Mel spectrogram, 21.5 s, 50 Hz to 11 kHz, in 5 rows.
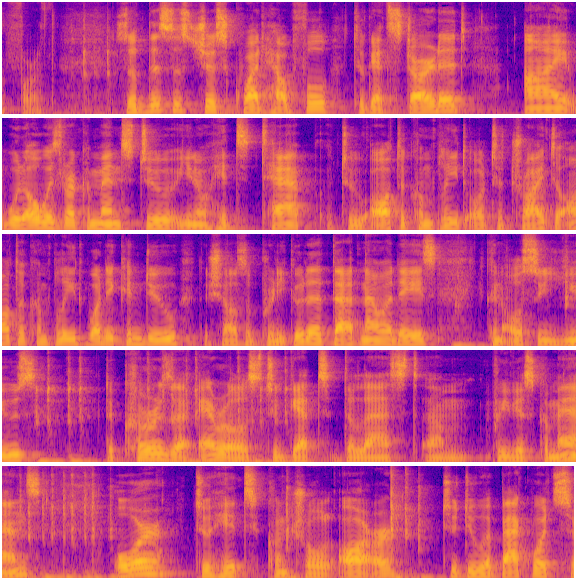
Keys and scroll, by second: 0.3 BackSpace, 0.5 BackSpace, 13.0 Up, 13.2 Up, 13.7 Down, 14.4 Up, 17.1 Down, 20.0 ctrl+r.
